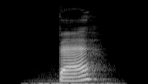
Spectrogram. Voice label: "pee", sun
